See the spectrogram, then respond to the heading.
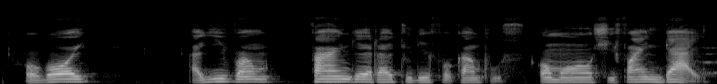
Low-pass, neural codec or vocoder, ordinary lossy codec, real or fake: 9.9 kHz; none; none; real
